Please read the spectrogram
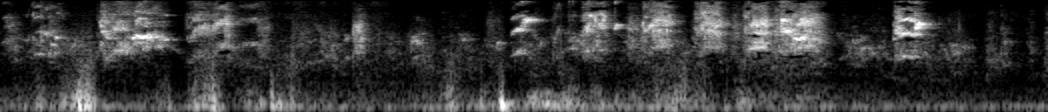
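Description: Caged birds chirping, many short high calls overlapping. A few dull low knocks come in the first half.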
